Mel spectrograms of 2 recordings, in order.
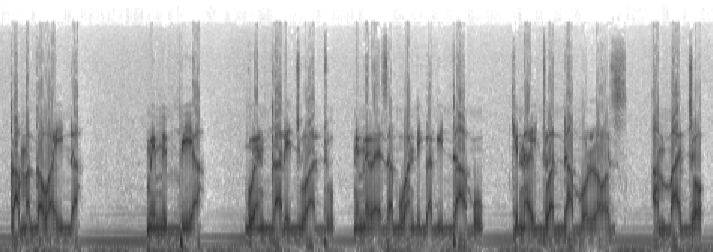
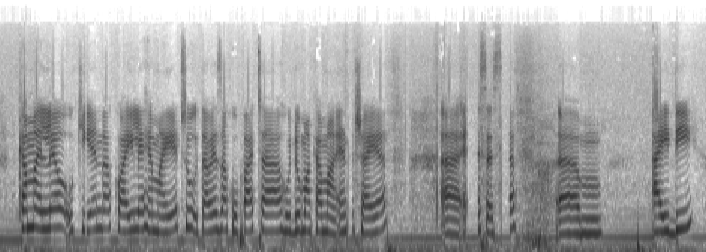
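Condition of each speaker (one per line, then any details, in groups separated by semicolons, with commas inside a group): Throat cancer; survivor
No condition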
